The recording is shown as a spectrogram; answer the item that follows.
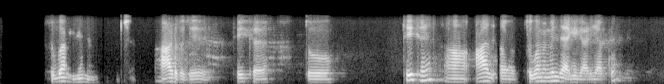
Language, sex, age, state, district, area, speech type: Hindi, male, 18-30, Uttar Pradesh, Varanasi, rural, conversation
